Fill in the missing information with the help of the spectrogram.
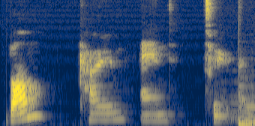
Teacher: All of them have a silent b but the pronunciation of the vowel is a little bit different.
